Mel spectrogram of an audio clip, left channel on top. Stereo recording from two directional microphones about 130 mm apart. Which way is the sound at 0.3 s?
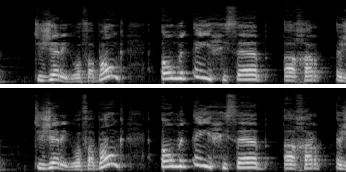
25° right (ahead or behind).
